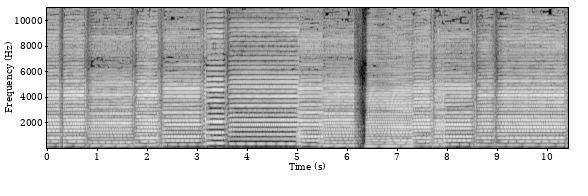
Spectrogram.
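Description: Accordion played solo, a tune of reedy chords moving note to note with short breaks between phrases, a longer held chord about four seconds in and a brief stop just after six seconds.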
